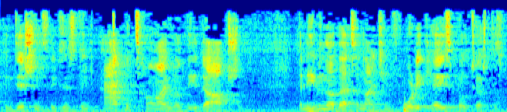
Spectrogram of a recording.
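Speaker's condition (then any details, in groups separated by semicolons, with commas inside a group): No condition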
